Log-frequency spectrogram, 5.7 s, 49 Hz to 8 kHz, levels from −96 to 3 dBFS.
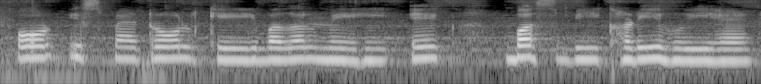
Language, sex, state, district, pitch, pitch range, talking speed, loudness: Hindi, female, Uttar Pradesh, Saharanpur, 220 Hz, 210-235 Hz, 135 wpm, -21 LUFS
